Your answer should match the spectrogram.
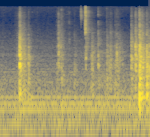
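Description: Light clicks and taps of makeup products being handled and picked up: one sharp click about a third of a second in, then a few fainter ticks a little past a second in.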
